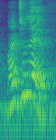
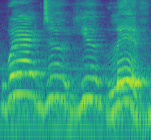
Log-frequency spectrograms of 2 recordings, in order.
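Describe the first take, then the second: First: "Where do you live" glued into one quick burst; "do you" squashed into "djə" inside "Where do you live"; tudo grudado. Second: Very slow, stretched, word by word; WHERE, DO, YOU, LIVE each dragged out alone; separado, devagarzinho. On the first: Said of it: "Vai grudar tudo e soltar numa só". ("Where do you live" rápido, tudo grudado) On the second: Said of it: "o inglês da vida real não é falado assim". (bem devagar, palavra por palavra) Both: Shown as a demonstration.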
